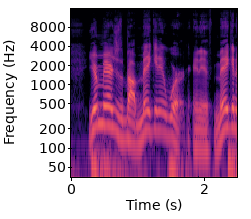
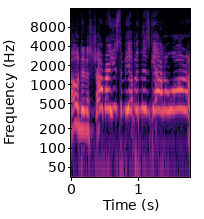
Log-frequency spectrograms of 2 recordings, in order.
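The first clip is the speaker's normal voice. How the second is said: mock wife; much faster than usual. Mocking imagined wife.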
